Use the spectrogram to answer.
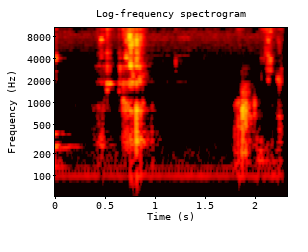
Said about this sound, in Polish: łyknę sobie herbaty, jeżeli pozwolicie. Dzięki.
